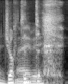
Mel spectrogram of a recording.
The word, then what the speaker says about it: JOTD: And this is by, is it J-O-T-D? Is that how you pronounce his name? Yeah, Jotted. Yeah, never know how to say his name.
